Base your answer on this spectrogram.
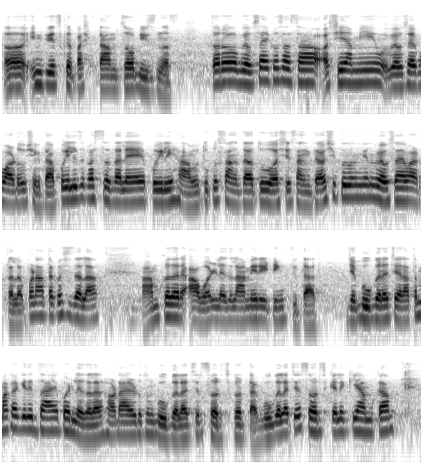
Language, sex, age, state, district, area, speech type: Goan Konkani, male, 18-30, Goa, Quepem, rural, spontaneous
